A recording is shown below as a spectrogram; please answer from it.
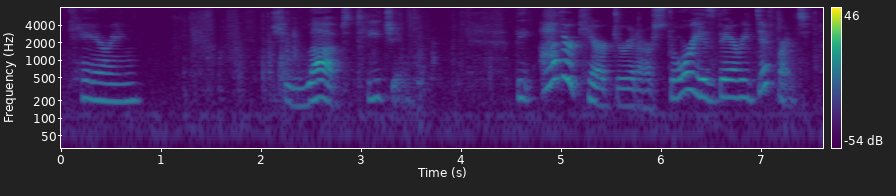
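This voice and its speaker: A woman reading a children's story aloud in an expressive, instructive way, pausing to ask the listener questions. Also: mid-range voice, far from the mic. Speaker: story reader, teacher.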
